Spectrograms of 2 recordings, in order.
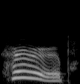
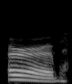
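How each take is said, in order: First: British accent, with the h sounded. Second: American accent, with the h silent.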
